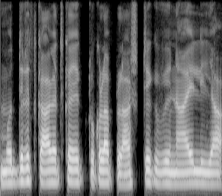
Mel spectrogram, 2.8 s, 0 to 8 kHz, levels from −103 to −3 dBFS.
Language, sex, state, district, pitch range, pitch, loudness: Hindi, male, Uttar Pradesh, Hamirpur, 130-140 Hz, 135 Hz, -21 LUFS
